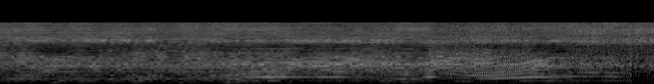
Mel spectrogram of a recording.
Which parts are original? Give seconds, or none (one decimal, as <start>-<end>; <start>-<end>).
4.5-5.3; 5.7-6.5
